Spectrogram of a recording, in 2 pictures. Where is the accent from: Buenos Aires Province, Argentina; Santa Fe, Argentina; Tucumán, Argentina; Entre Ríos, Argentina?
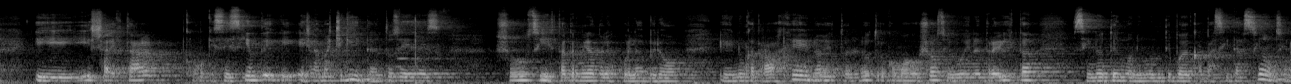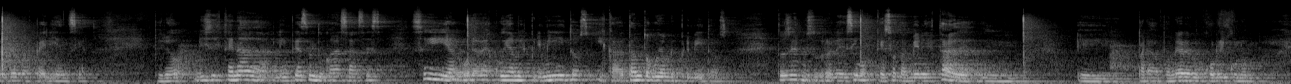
Buenos Aires Province, Argentina; Azul; born there; also born or lived in Ensenada / La Plata; now in Berisso, Argentina; Vivo, hace 24 años vivo en Berizo. Nací en Provincia de Buenos Aires, en Azul, viví en Ensenada, en La Plata, y hace 24 años que estoy acá. Sí. Igual sí, ya soy bericense porque es donde más el tiempo viví.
